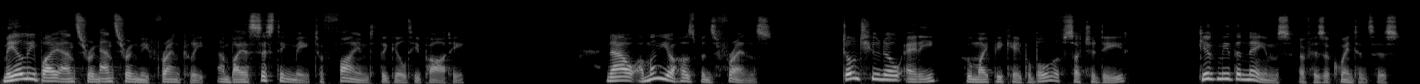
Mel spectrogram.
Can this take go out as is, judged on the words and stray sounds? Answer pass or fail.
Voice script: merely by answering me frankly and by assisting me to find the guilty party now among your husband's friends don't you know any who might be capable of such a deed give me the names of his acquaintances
fail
